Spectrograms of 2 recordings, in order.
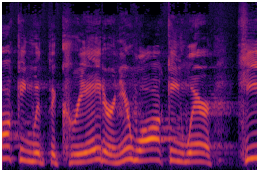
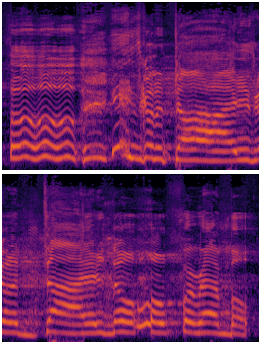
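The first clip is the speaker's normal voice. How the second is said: hammed-up wailing sob; mock hysterical crying. Wife weeping for doomed Rambo, mock hysterical wail. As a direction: imitate a wife blubbering over a film. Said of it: "My wife starts hysterically crying".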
